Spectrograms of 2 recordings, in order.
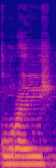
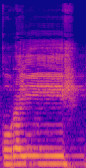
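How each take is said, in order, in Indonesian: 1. Vokalnya pendek dan memudar di akhir. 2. Vokalnya dibaca panjang. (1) "dua aja" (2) "jangan gitu"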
